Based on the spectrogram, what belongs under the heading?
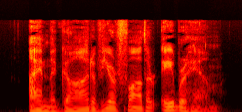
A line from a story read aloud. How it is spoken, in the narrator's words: he said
